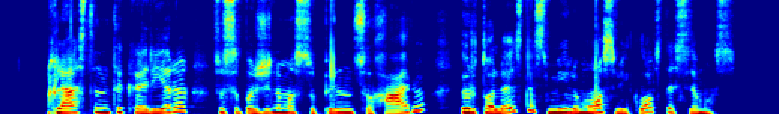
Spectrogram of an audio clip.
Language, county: Lithuanian, Kaunas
